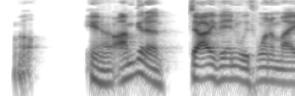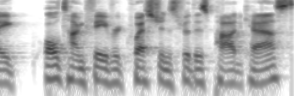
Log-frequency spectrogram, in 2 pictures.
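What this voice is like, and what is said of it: New York accent. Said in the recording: “my awful New York accent”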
